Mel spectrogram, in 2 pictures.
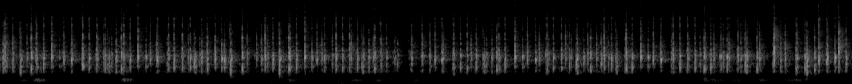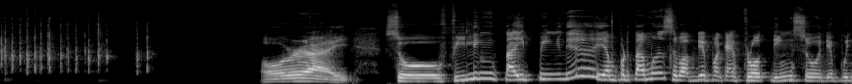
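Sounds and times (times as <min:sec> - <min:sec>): fast mechanical keyboard typing: 0:00.0 - 0:10.1.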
